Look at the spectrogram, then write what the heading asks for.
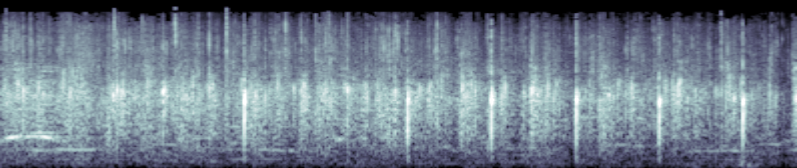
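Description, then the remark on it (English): A church audience claps their hands to God during a sermon in a steady, dense wash of applause, with a few sharper individual claps popping out above the crowd noise. “Oh, let's clap our hands unto him.”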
